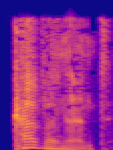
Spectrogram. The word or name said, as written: covenantally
